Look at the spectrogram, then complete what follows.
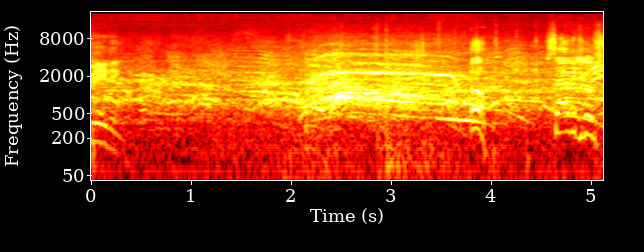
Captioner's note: crowd yelling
